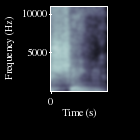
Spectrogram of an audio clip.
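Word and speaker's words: Xing: Anyway, however you want to call them, they're shing. If you can speak Chinese, at least I can't speak Chinese, but I've been told that the X is pronounced SH. So so the shing, I like to call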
